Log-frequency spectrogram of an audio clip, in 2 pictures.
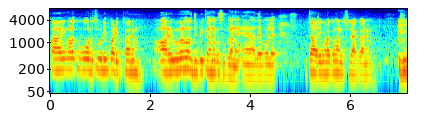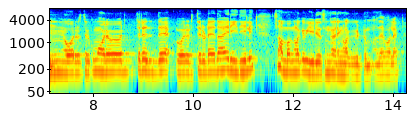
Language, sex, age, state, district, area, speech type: Malayalam, male, 18-30, Kerala, Malappuram, rural, spontaneous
